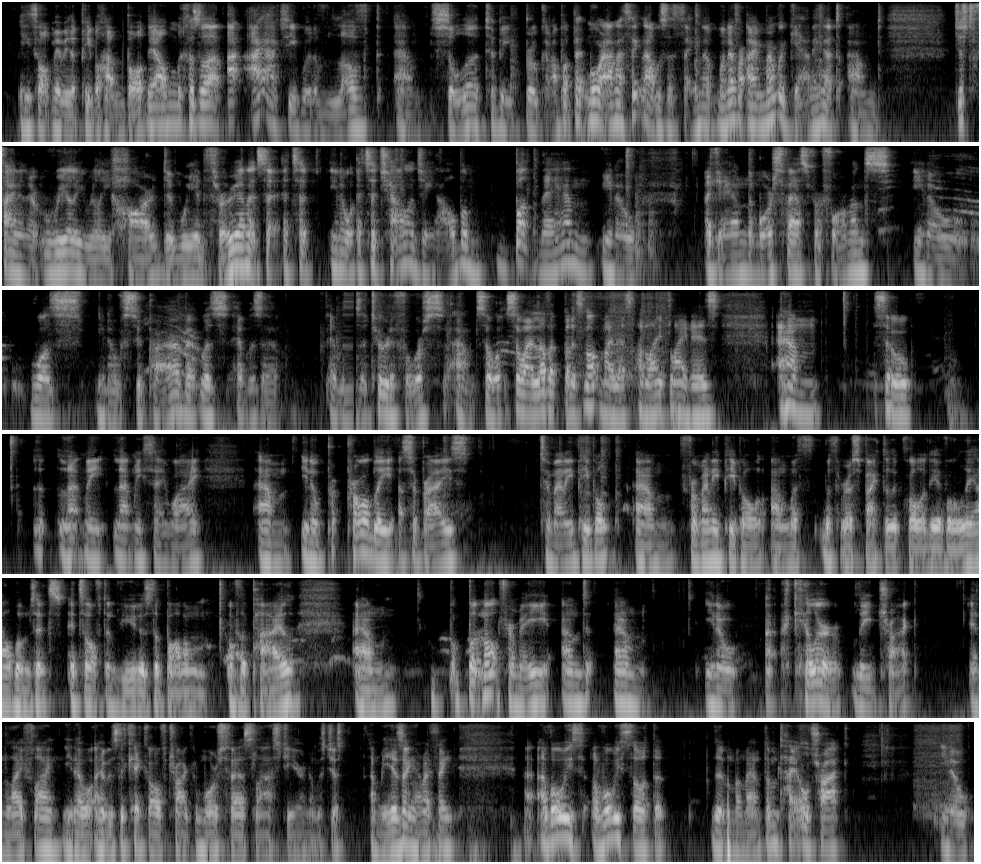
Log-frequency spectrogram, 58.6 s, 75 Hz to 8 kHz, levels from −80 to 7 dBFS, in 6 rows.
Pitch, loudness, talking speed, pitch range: 110 Hz, -24 LUFS, 200 wpm, 105-120 Hz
